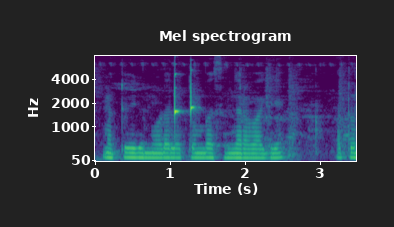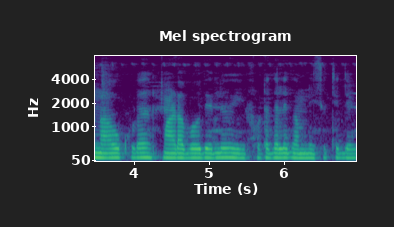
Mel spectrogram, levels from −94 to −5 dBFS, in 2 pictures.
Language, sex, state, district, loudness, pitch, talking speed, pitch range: Kannada, male, Karnataka, Bellary, -34 LUFS, 125 Hz, 105 wpm, 125-130 Hz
